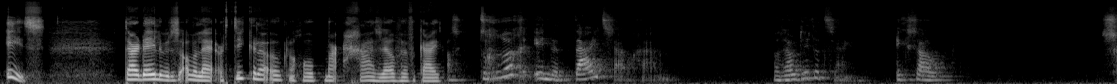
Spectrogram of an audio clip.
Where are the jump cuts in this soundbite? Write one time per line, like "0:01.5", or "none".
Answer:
0:04.4
0:07.5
